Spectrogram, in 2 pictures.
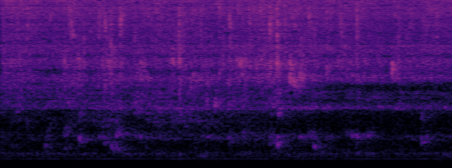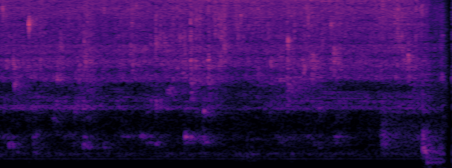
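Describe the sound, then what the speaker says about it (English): Tap water runs steadily over noodles sitting in a sieve, a continuous close splashing hiss of rinsing for several seconds that ends abruptly as the flow stops. "I'm gonna rinse it with water."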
